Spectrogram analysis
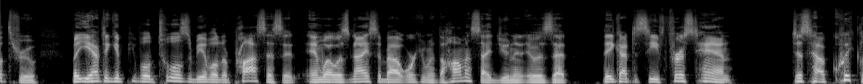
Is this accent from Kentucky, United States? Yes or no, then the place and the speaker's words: no; San Jose, California, United States; I grew up in East San Jose and I was getting jumped.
